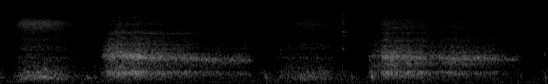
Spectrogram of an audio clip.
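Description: Heavy, effortful breathing during a core workout: slow alternating inhales and forceful exhales, close and moderately loud, repeating in a steady rhythm without speech.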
